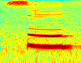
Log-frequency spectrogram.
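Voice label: "syun3", Cantonese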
